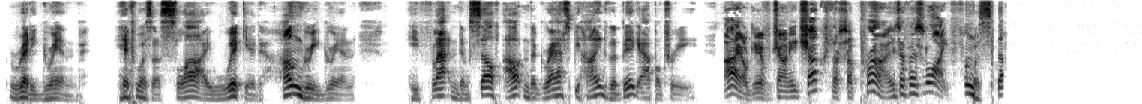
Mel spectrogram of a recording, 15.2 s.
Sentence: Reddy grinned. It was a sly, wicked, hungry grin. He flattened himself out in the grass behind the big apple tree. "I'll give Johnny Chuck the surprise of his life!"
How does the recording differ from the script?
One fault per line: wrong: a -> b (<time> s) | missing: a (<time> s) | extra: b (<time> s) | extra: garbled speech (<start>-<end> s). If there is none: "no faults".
extra: garbled speech (12.9-13.4 s)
